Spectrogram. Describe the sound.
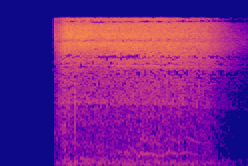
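A sizzle sound effect marking a verbal burn: a bright, sizzling hiss cuts in abruptly, holds steady and loud for about two seconds, then fades away, like something searing on a hot surface. No voices.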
